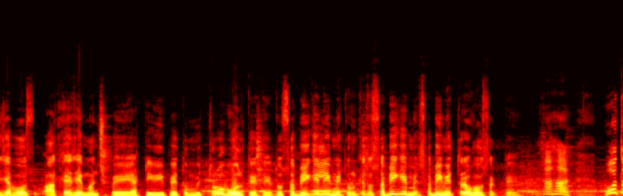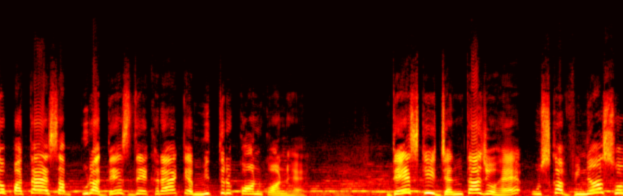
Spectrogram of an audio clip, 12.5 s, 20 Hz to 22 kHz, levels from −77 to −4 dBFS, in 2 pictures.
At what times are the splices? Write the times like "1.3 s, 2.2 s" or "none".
none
